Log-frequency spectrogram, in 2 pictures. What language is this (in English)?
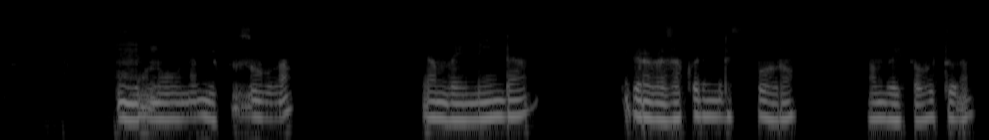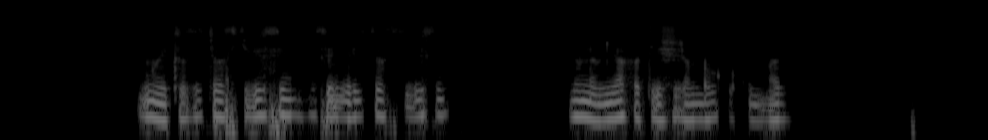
Kinyarwanda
